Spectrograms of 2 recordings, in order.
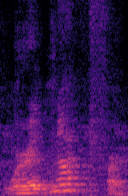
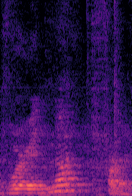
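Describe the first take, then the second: The two takes are said the same way.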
